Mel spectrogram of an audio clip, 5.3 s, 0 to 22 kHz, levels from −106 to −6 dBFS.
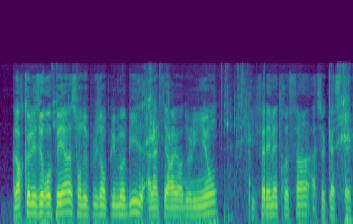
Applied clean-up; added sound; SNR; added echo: neural mask model RNNoise.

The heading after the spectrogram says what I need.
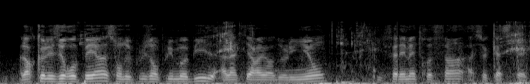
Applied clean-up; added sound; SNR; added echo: none; Liquid; 5 dB; none.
